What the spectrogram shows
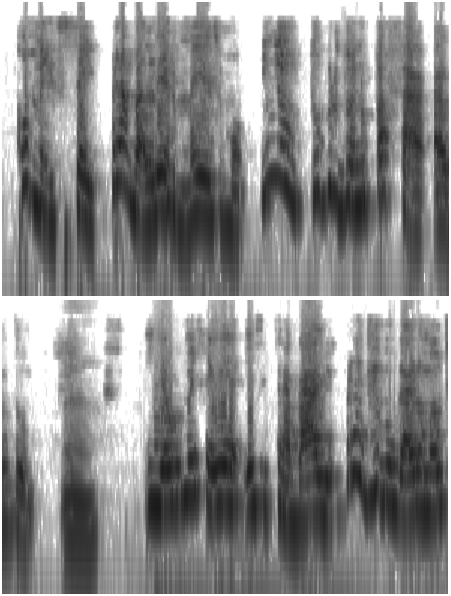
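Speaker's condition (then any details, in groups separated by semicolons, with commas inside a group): Down syndrome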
